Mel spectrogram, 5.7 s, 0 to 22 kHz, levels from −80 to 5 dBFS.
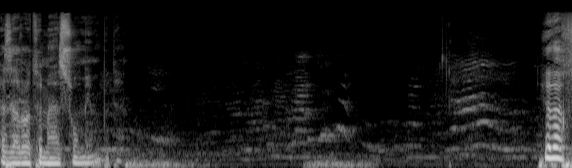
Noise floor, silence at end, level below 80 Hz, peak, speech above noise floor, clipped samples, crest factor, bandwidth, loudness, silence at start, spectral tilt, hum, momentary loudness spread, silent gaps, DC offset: -53 dBFS; 0 s; -38 dBFS; -2 dBFS; 36 dB; under 0.1%; 20 dB; 16 kHz; -19 LUFS; 0 s; -5.5 dB/octave; none; 25 LU; none; under 0.1%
